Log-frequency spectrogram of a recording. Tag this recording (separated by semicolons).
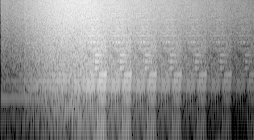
reversed; weird; echo; synth; short; noise; sound-effect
